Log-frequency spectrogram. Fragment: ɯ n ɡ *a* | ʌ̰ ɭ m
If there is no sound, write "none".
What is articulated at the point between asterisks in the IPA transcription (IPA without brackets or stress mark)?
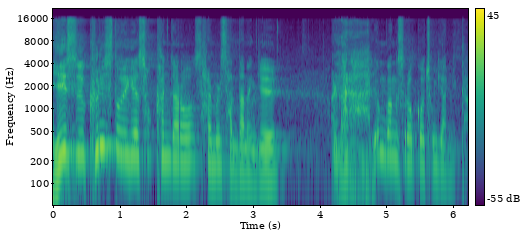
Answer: e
